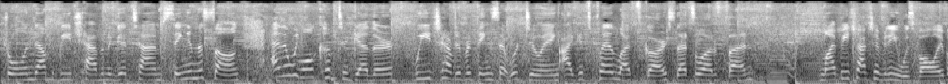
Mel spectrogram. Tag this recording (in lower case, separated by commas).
music, speech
